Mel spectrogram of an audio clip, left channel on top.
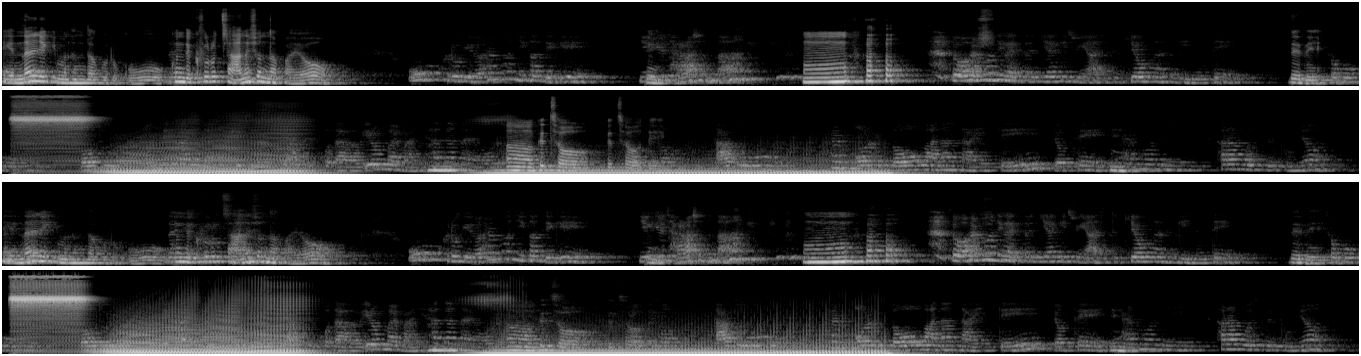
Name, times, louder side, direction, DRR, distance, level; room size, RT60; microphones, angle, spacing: voice 1, 0.0-3.3 6.4-6.6 8.0-8.9 12.9-13.2 17.8-18.1 18.6-19.5 19.8-20.2 24.6-24.8, left 2 dB, 85° left, 11 dB, 0.4 m, -24 dB
voice 2, 1.6-2.1 3.7-5.9 6.4-8.0 9.3-12.3 13.2-13.9 14.3-19.2 19.8-20.3 20.7-21.4 21.8-26.8, equal, 25° right, 0 dB, 0.7 m, -36 dB
sound 1, 13.6-16.7 18.1-22.4, right 5 dB, 70° right, 0.3 m, -18 dB
3.8 x 3.5 x 3.8 m, 0.83 s
head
